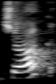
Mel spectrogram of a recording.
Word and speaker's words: chalk: And then chalk. L is silent.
